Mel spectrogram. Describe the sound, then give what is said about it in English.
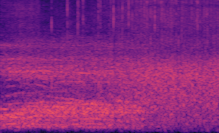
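Standing ovation in the House of Commons for a president appearing on Zoom: dense, loud, steady applause from many hands, continuing without a break. “he was greeted with a standing ovation as he appeared on Zoom to address the House of Commons”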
